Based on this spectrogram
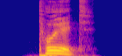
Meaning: desk or rack for reading, writing, etc., prototypically with a tilted top; (by extension also) a specified area or platform with such a desk: lectern, pulpit, podium
- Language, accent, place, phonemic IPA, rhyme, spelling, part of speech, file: German, Germany, Berlin, /pʊlt/, -ʊlt, Pult, noun, De-Pult.ogg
